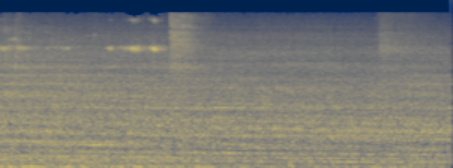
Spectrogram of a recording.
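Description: Sydney Trains Tangara double-deck electric train running past on the track below and drawing away: a steady rumble of wheels on rail. Brief high wheel squeals come in the first two seconds.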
